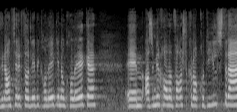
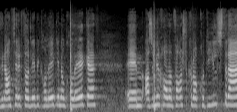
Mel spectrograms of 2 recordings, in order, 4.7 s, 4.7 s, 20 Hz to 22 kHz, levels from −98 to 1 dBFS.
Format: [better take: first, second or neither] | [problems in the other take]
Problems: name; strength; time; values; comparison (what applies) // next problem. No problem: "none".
first | background sound (Wood); 16 dB below the speech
